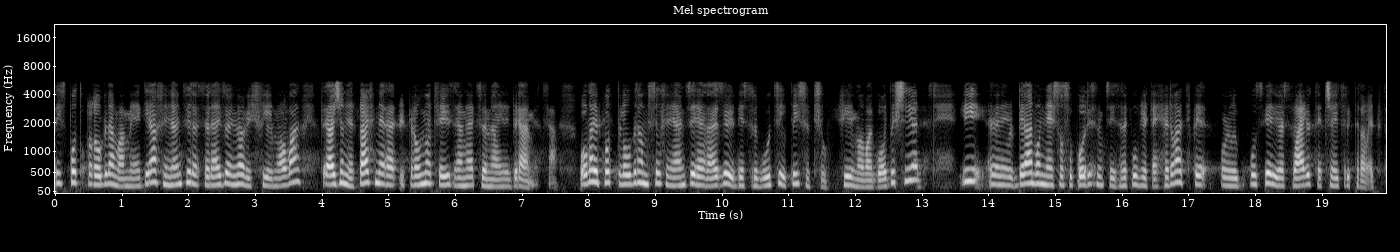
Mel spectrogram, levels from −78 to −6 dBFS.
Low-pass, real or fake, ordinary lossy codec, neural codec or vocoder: 5.4 kHz; fake; none; codec, 16 kHz, 0.5 kbps, FreqCodec, larger model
